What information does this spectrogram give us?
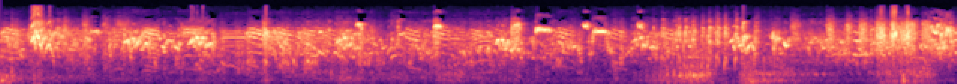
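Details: Several budgies at seed in an outdoor aviary: continuous, rapid twittering and squeaky warbled calls from many birds, with scratchy squawks mixed in throughout.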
